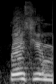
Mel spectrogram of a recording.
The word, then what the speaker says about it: Berthiaume: My name is Berthiaume, and the Berthiaume rhymes with perfume.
